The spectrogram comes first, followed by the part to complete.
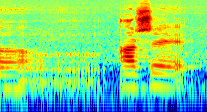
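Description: Speech only: a voice talking, with a weaker drawn-out stretch lasting under a second between two short phrases.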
